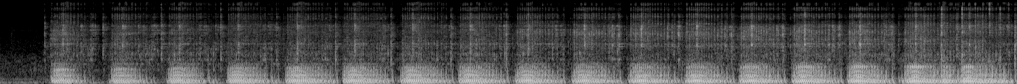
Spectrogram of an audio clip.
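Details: Two-stroke string trimmer flooded with fuel, possibly over-choked while warm. Repeated pull-starts, each a wet sputtering cough that never catches. Fix: choke off, throttle held fully down, keep pulling (up to about 30 times) until it fires.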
